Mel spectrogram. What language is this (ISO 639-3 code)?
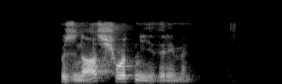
kab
